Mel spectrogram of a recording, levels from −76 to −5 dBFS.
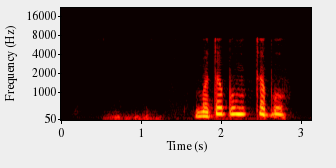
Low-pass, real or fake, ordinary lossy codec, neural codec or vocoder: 7.2 kHz; fake; none; codec, 16 kHz, 0.4 kbps, LongCat-Audio-Codec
